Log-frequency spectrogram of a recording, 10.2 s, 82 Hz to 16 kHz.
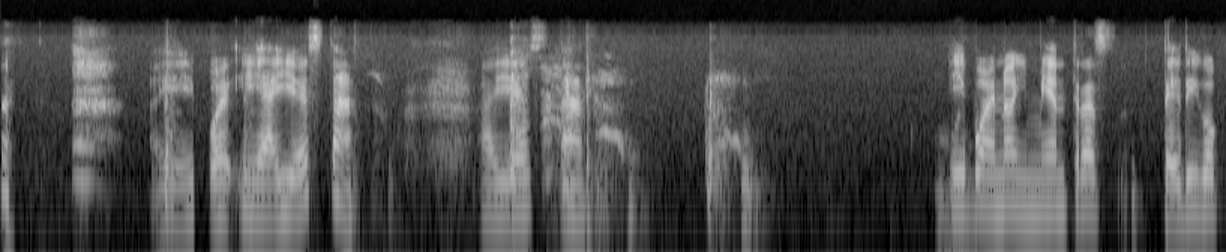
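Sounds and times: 
speech: 1.3s - 3.1s, 4.0s - 6.4s, 7.8s - 10.2s
hoarse cough: 4.2s - 6.4s.

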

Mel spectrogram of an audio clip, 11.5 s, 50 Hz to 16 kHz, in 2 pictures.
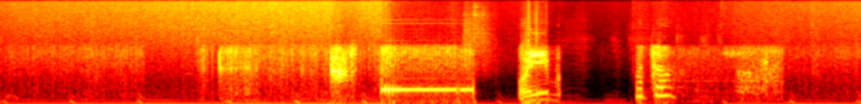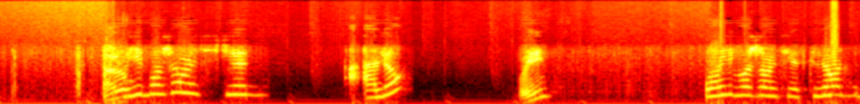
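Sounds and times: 
telephone tones as a call is placed: 2.6s - 3.2s
speech: 3.5s - 4.7s, 6.4s - 8.5s, 9.2s - 9.5s, 10.4s - 11.4s.

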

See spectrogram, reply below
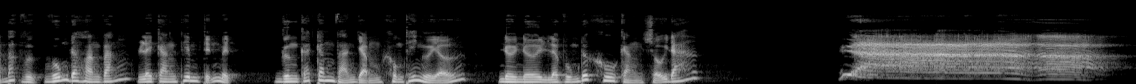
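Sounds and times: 
speech: 0.0s - 7.1s
loud wailing cry: 8.4s - 11.3s.

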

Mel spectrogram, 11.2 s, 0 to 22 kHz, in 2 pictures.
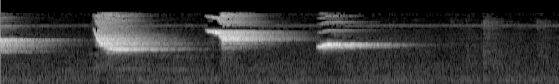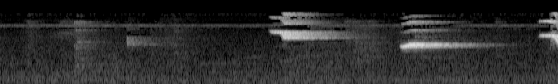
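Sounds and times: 
red-cowled cardinal whistling: 0.0s - 4.1s, 8.3s - 9.0s, 9.6s - 11.1s.

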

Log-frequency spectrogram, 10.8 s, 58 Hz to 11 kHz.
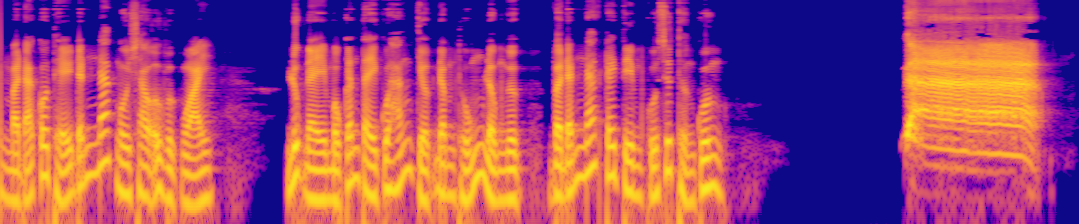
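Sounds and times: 
speech: 0.0s - 2.2s, 2.9s - 7.3s
man screaming in pain: 9.0s - 10.6s.

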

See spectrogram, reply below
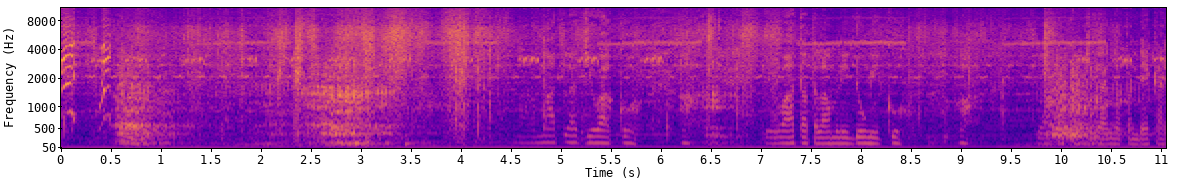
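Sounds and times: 
male tiger roaring: 0.5s - 4.2s, 6.2s - 6.8s, 9.8s - 11.0s
speech: 5.0s - 11.0s.

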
